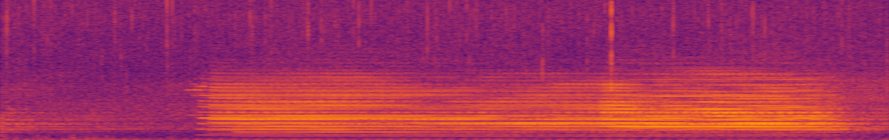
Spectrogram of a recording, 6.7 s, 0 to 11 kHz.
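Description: Air horn of an EMD GP40 diesel locomotive blowing one long steady blast for a grade crossing, starting about a second and a half in and stopping just before the end. The tail of an earlier blast cuts off at the very start.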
